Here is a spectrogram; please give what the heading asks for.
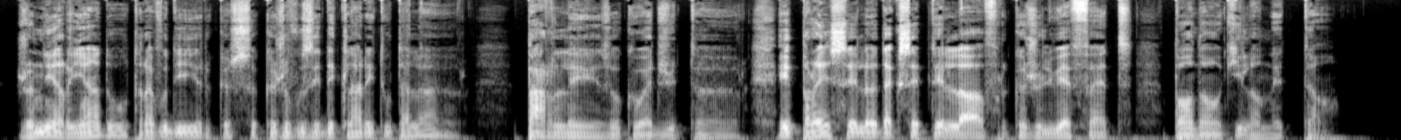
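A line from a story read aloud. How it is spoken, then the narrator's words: Calm. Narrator (French): dit Ptolémée calmement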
